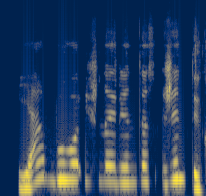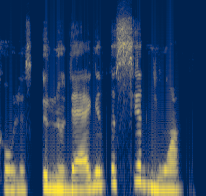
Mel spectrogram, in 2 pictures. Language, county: Lithuanian, Tauragė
